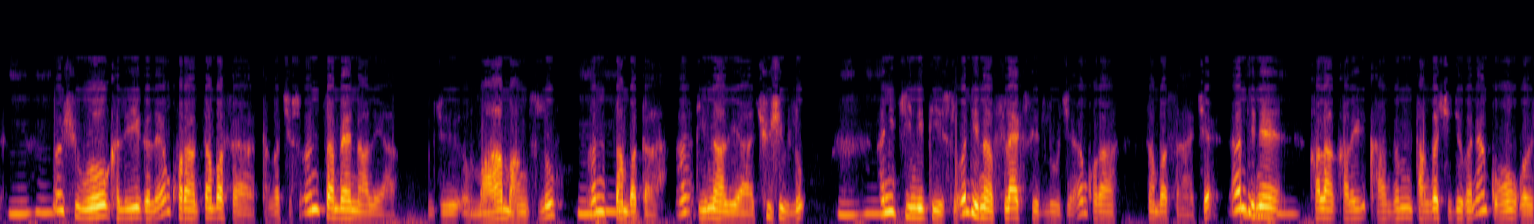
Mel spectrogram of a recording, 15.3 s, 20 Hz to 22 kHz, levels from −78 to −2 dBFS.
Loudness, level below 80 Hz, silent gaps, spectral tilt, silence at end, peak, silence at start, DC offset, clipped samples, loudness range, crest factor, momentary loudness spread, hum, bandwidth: -18 LUFS; -50 dBFS; none; -6 dB/octave; 0 s; -2 dBFS; 0.1 s; under 0.1%; under 0.1%; 2 LU; 16 dB; 14 LU; none; 7.8 kHz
